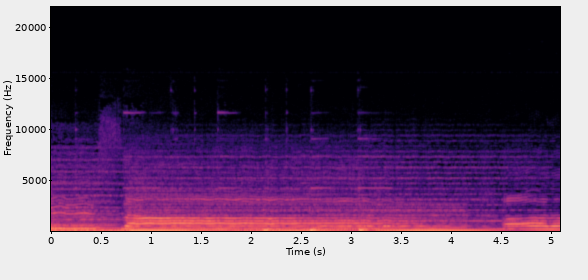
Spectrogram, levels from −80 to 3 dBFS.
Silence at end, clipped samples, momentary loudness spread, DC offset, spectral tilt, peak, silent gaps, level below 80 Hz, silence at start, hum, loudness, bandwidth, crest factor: 0 s; under 0.1%; 7 LU; under 0.1%; -6.5 dB/octave; -6 dBFS; none; -32 dBFS; 0 s; none; -20 LUFS; 12.5 kHz; 12 dB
